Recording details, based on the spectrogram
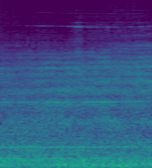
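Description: An RC Carbon Z airplane takes off with flaps down and flies at a world-class RC aviation event, a steady, loud engine and propeller drone held without a break throughout.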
